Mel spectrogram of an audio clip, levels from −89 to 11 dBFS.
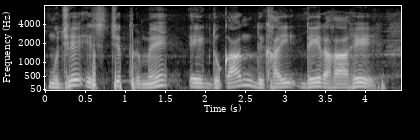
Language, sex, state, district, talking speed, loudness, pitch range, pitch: Hindi, male, Madhya Pradesh, Dhar, 135 wpm, -17 LUFS, 120-145 Hz, 130 Hz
